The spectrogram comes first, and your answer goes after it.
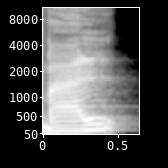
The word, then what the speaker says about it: Baal: Unos dicen Baal, Baal es la pronunciación correcta.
